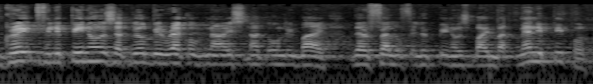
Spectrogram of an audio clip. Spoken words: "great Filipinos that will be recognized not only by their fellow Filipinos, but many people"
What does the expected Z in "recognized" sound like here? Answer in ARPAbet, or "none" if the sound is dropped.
S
